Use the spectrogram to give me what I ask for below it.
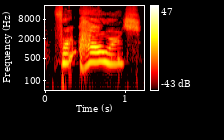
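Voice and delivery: very high, tearful little voice; a little crying. A narrator's reading. Stuck sheep telling her rescuer, lightly crying. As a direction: answer while still weepy. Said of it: "still crying a little".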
